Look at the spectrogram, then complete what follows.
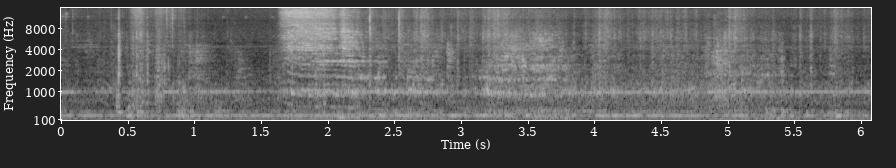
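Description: Gassy crude oil and well fluid spurting from a wellhead sample valve into a plastic jug, with a hissing rush starting about two seconds in. A steady machine hum runs underneath throughout.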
